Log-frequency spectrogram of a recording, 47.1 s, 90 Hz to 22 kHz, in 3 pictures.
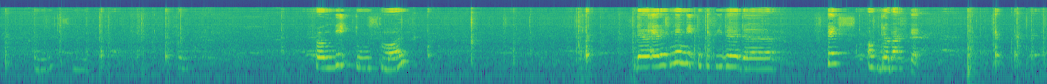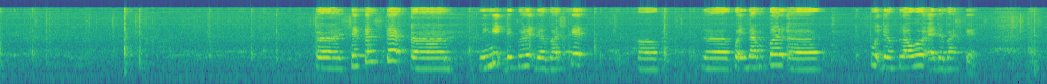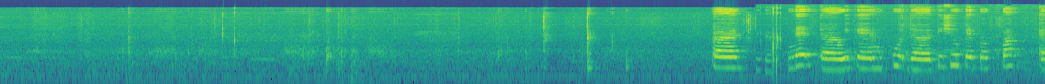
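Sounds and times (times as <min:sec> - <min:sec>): low room hiss: 0:00.0 - 0:47.0.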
